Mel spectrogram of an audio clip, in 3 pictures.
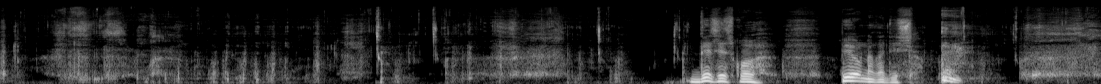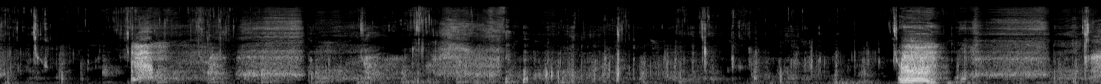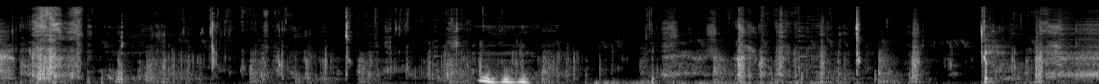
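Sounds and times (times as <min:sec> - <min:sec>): person chewing food: 0:00.0 - 0:06.9, 0:09.1 - 0:33.0.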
